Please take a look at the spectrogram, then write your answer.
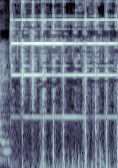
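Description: A small bell rung for good luck gives a bright, sustained ringing tone struck repeatedly in quick succession, loud and close, with no voices.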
